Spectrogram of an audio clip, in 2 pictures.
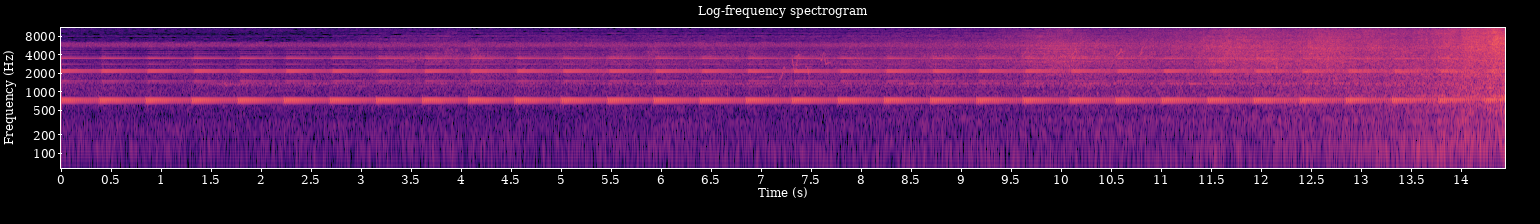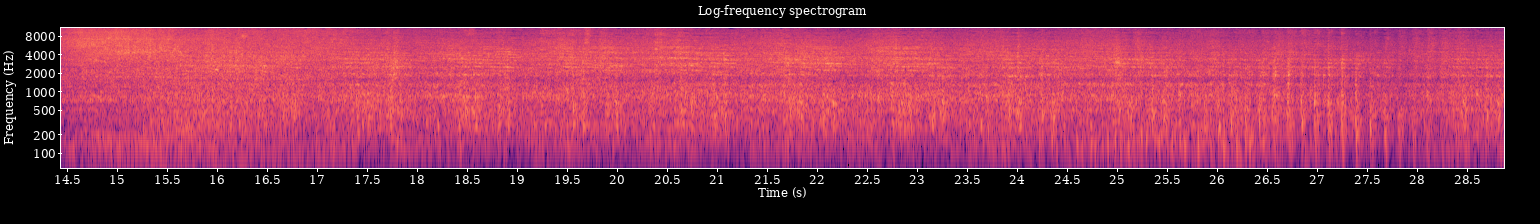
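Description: A warning tone rings steadily about twice a second, typical of a Japanese level-crossing alarm. About halfway through, a JR Freight EF210 electric locomotive and its container wagons arrive and pass close by, much louder, with the rhythmic clickety-clack of wheels over rail joints.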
